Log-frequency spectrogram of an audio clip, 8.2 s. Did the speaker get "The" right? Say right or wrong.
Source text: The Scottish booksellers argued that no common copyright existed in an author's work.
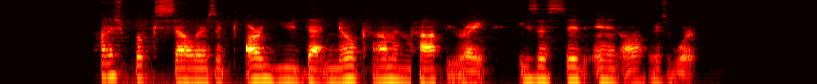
right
